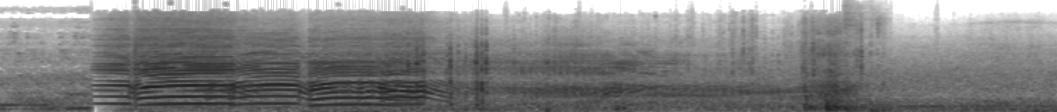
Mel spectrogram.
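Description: A chainsaw runs at high revs into a large tree trunk, its pitch dipping and climbing as the chain bites. It then settles into the steadier noise of the cut, with a sudden loud burst about eight seconds in.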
